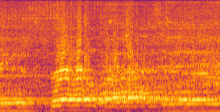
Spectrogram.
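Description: Men singing a qaswida into microphones in long, held chanted notes, a new phrase rising in about half a second in over a low sustained tone.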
